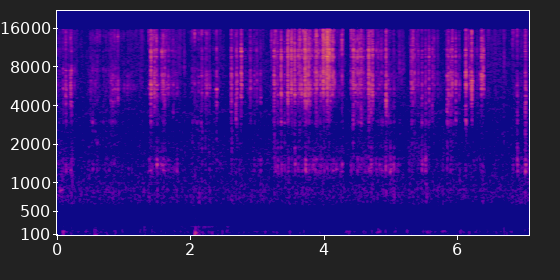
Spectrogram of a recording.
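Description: A wooden stylus scratches across a flat black coated scratch-art paper sheet lying on a table while the other hand rests on the sheet. Quiet, bright, dry scratching comes in quick uneven bursts of short strokes, rising and falling in intensity with almost no low end.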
